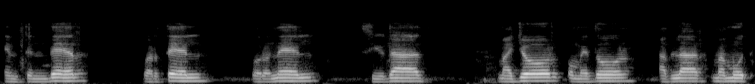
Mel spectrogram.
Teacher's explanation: the word has to be stressed at the very end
